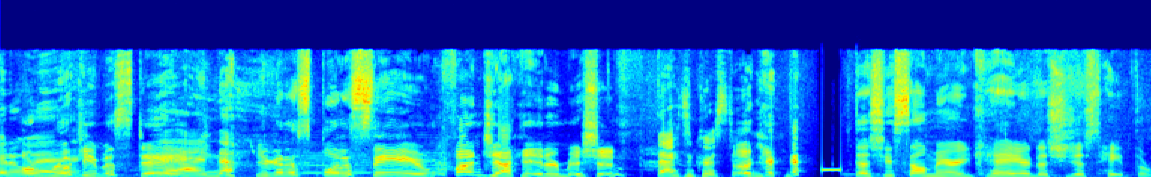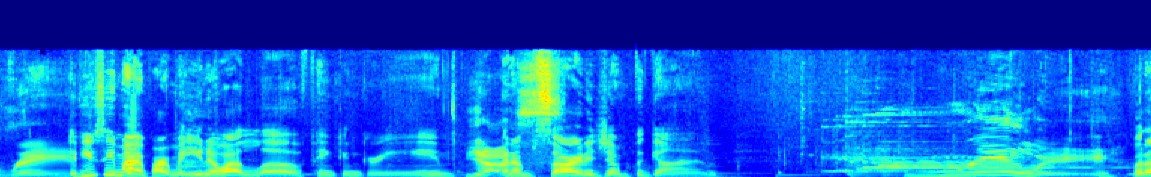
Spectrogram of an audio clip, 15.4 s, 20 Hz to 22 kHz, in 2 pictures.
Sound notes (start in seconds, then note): 5.3 laughs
